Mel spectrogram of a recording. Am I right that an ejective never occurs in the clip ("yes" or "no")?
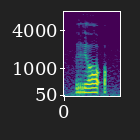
yes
